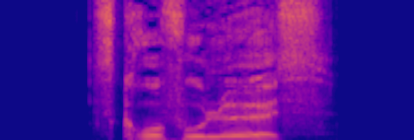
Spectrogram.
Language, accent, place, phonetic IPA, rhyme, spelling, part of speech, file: German, Germany, Berlin, [skʁofuˈløːs], -øːs, skrofulös, adjective, De-skrofulös.ogg
- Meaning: scrofulous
